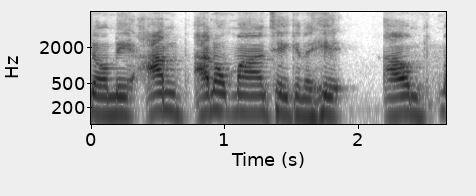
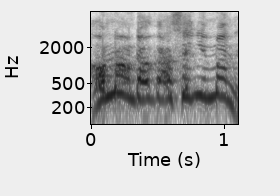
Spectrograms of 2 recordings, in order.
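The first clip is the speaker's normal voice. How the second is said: high, fast imitation of Blue; mock friend voice; 12 semitones higher, faster than usual. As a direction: squeak it out like a flustered friend. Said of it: "Blue being like".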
